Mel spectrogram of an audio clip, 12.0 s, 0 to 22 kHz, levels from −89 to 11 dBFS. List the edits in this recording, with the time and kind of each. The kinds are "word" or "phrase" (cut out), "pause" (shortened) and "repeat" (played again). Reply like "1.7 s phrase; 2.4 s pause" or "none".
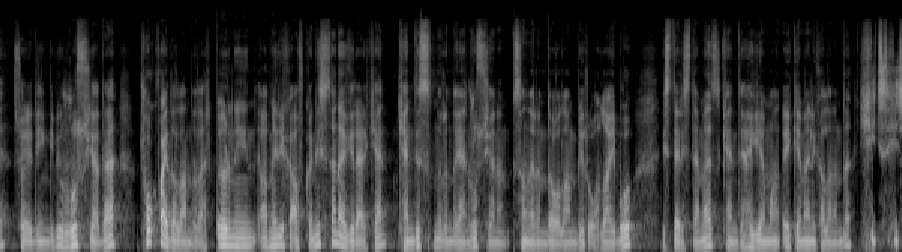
none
